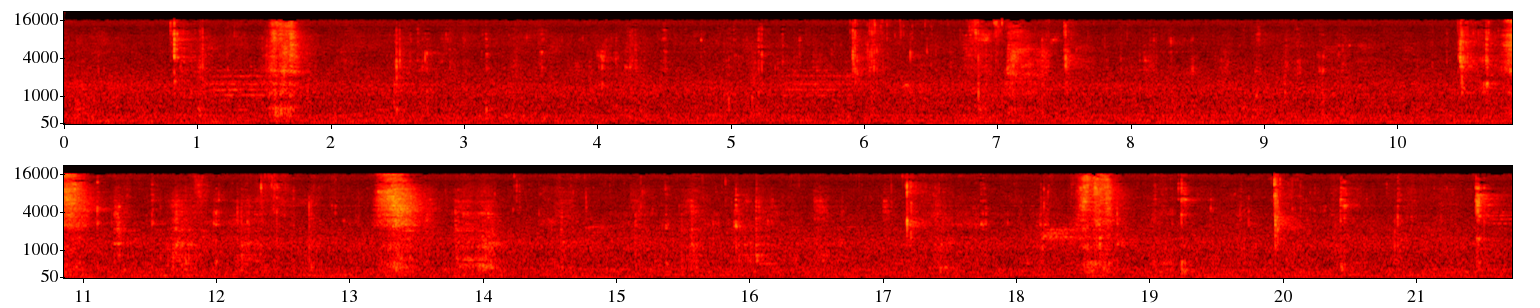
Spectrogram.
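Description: Close-miked chewing and mouth sounds of a person eating rice and meat with her fingers: scattered short, wet clicks and smacks over a steady low hum.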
